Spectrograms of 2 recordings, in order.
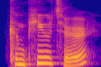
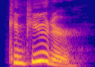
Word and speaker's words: computer: We don't say computer, as we should. We say computer.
